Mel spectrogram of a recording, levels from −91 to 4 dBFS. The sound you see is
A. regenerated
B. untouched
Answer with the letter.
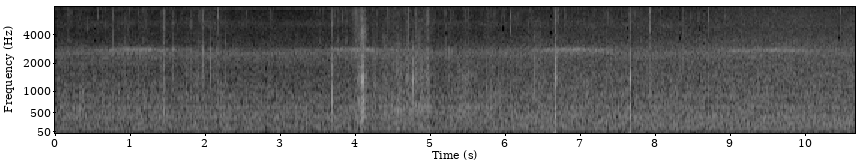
B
